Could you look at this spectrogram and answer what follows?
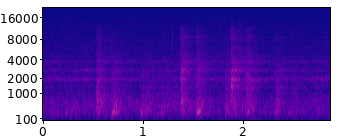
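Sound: train running on rails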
